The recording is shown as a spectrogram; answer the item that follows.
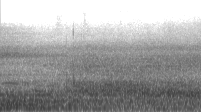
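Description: A large electric pedestal fan running close to the microphone, giving a steady rushing noise.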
